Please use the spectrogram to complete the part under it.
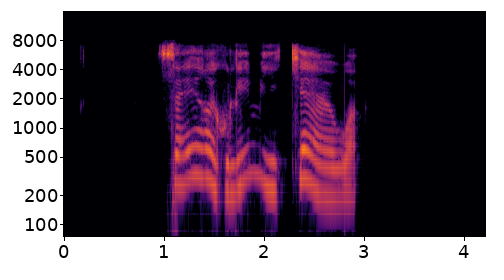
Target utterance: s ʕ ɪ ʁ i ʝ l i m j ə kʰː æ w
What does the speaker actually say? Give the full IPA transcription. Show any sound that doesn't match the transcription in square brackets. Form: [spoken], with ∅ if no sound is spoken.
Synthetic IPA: s ʕ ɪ ʁ [æ] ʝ l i m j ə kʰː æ w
